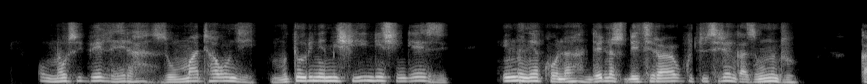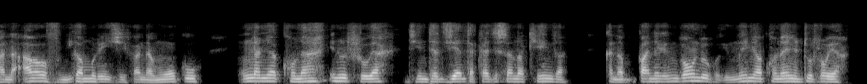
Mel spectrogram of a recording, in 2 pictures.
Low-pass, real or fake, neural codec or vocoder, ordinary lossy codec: 7.2 kHz; fake; codec, 16 kHz in and 24 kHz out, 0.8 kbps, FocalCodec, streaming, 65536 codes; AAC, 32 kbps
